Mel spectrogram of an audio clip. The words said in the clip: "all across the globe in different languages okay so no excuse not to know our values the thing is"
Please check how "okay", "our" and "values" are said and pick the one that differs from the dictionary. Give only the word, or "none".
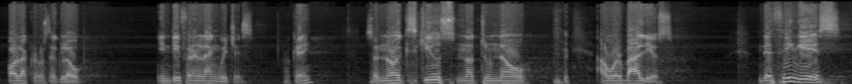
values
